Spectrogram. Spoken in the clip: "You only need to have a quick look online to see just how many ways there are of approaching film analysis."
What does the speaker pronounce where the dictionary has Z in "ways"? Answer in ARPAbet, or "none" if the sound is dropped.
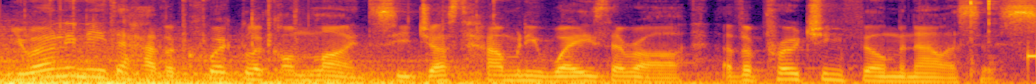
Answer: Z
